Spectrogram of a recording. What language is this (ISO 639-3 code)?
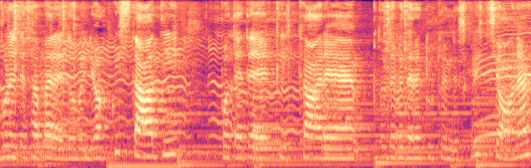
ita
